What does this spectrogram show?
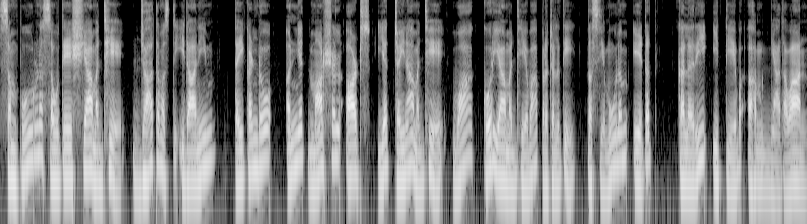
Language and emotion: Sanskrit, neutral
